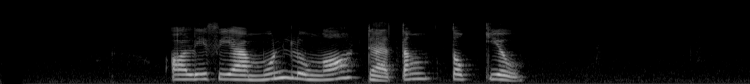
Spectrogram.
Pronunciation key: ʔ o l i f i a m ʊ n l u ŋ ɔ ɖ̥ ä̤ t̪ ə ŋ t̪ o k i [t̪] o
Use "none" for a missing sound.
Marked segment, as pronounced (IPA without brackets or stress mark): none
